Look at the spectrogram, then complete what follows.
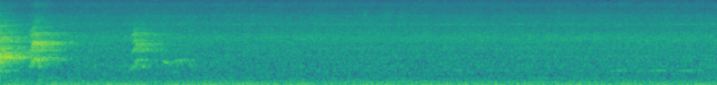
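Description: A dog barking: the last barks of a short run in the first half second, then one more bark about a second in.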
